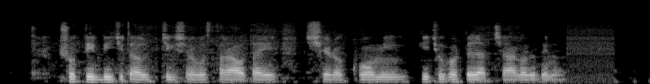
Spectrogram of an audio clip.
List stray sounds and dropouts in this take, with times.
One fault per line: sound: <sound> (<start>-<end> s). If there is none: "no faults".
no faults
